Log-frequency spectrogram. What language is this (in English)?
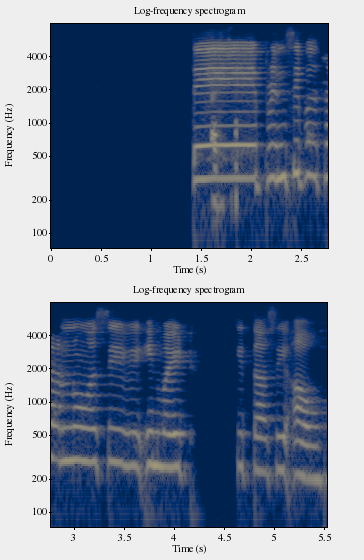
Punjabi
